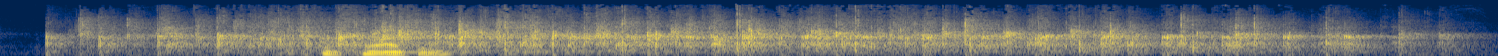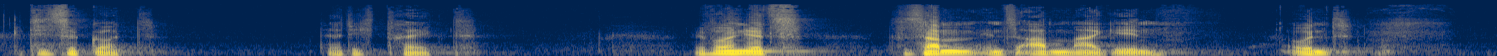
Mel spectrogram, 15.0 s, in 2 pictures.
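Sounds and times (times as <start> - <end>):
audience applause: 0.2 - 7.5
speech: 1.6 - 2.4, 7.7 - 8.3, 9.1 - 9.9, 11.0 - 14.3.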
